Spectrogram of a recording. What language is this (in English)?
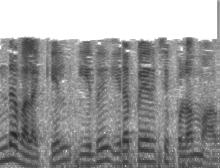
Tamil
